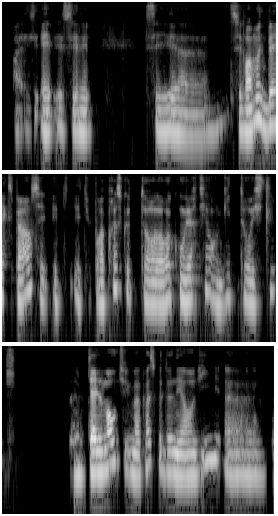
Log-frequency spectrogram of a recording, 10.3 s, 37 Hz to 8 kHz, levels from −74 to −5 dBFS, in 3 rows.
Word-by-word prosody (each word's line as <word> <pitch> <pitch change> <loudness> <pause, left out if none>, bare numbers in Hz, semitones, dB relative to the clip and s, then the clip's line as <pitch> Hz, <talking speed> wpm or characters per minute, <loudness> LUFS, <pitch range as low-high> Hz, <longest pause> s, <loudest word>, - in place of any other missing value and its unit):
Ouais. - - -11 0.2
Et 125 +1 -2
et - - -3
c'est 130 -1 -3
les 125 0 -1 0.7
c'est 130 -1 -4
hem 120 -1 -2 0.2
c'est 135 - -4
vraiment 130 +9 +6
une 150 - +2
belle 155 +2 +4
expérience 155 +4 +1
et 130 -4 -6
t 130 - -10
et - - -7
tu 125 - -21
et 140 -6 -7
tu 135 +2 -18
pourrais 125 -2 -1
presque 205 +9 -2
te - - -5
reconvertir 140 +5 +1
en 130 - -3
guide 150 +5 -7
touristique, 130 +7 -4 0.9
tellement 145 +7 +8
tu 195 -8 -8
m'as 125 -2 +2
presque 175 +5 -4
donné 140 -2 +2
envie, 200 - 0
heu, 130 -1 -3
135 Hz, 185 wpm, -26 LUFS, 125-150 Hz, 0.9 s, tellement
